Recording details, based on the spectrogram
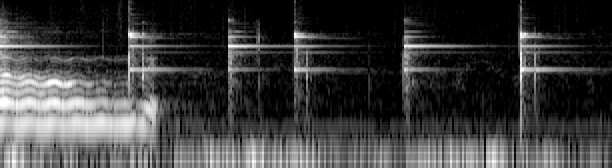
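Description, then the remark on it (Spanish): A sustained sung note with vibrato gives way to five sharp, ringing hammer blows on a metal anvil, struck at a steady, unhurried pace, each leaving a bright metallic ring. “Ai, el martillo con él.”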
